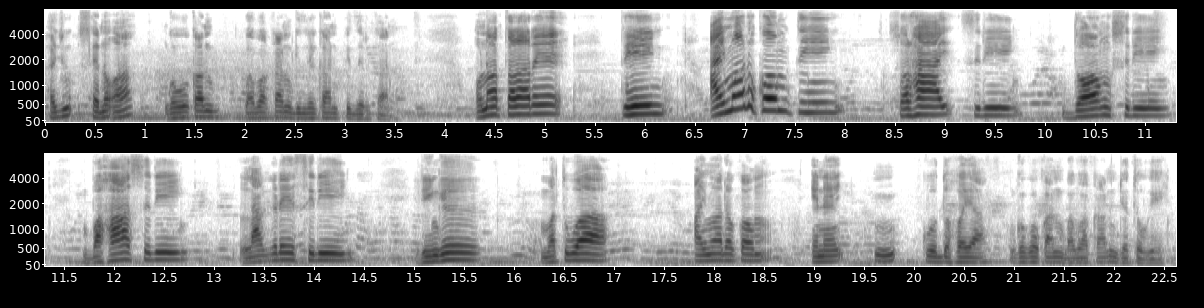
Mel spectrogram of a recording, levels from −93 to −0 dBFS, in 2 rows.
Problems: background conversations at intervals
